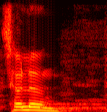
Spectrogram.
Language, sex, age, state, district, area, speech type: Bodo, female, 45-60, Assam, Kokrajhar, rural, read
